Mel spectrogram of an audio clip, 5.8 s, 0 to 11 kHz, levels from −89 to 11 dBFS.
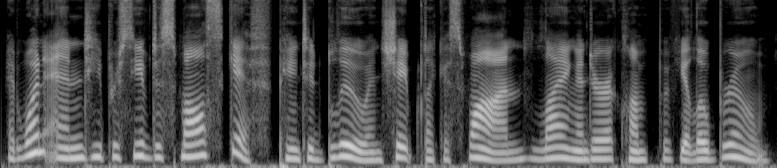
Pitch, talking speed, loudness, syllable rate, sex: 195 Hz, 225 wpm, -17 LUFS, 5.4 syllables/s, female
